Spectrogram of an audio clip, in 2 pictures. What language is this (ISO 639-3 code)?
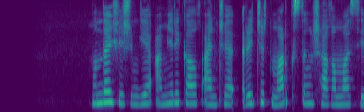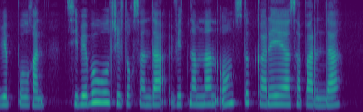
kaz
